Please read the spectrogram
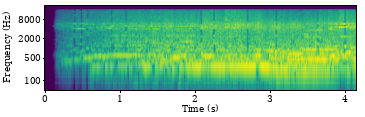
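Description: Live Greek popular music played loud by a band on stage, fading in over the first second and then running with steady held notes that move in steps.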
